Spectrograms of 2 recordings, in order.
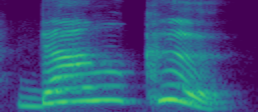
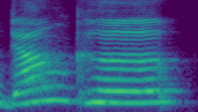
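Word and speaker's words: Danke: Jadi dalam bahasa Jerman terima kasih adalah dangke. Ya, silakan ucap ulang dangke.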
